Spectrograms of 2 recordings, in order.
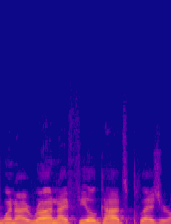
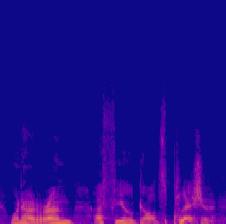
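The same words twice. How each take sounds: First: Said in the usual way. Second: Low, soft, slowing attempt at a Scottish accent. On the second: Preacher imitating Eric Liddell's movie line, soft Scottish accent. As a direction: imitate a Scotsman gently, dropping quieter in a Scottish accent. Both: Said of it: "he said it with that good Scottish accent".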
